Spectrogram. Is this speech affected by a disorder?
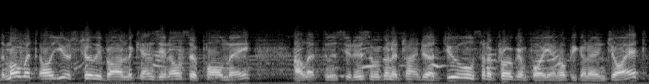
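No.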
